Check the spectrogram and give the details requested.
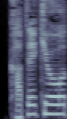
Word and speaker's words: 家庭教師: た全 42 巻タイトルの家庭教師は katekyo と読むのが正しい 4 区家庭教師の読みは誤り逆昭和 reborn 2016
